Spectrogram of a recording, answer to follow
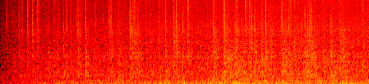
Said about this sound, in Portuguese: Minha amiga Terra derrama a chuva de verão para encher os riachos que correm pelas montanhas, pelos campos, até os rios, até o mar. Às vezes ela derrama chuva demais, inundando prados e cidades e estradas.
